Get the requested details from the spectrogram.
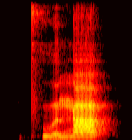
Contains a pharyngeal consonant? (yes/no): no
